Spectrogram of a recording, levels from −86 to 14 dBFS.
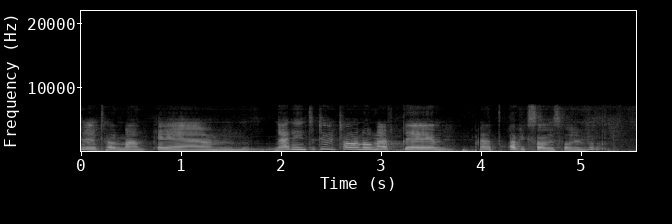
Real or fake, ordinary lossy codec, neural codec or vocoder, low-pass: fake; none; codec, 24 kHz, 1 kbps, SNAC; 7.2 kHz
